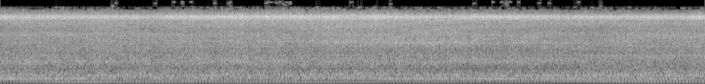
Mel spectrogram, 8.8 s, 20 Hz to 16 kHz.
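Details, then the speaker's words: Craftsman LT1000 lawn tractor running with the mower deck engaged after the spindles were unseized and greased, blades sharpened and the deck installed; loud steady drone with constant blade whir, no belt squeal; normal running. "I guess I'm going to start it up and see if I can ruin some mower deck belts. Okay, here we go, moment of truth."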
